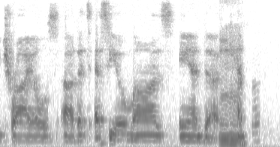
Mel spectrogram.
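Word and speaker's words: Cemper: That's SEO Moz and Kemper, which is spelled with a C, C-E-M-P-E-R.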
